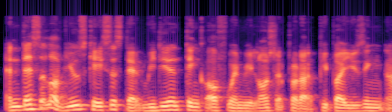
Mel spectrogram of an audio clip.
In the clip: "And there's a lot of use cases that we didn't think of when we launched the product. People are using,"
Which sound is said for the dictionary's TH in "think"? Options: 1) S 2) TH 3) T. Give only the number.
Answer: 3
